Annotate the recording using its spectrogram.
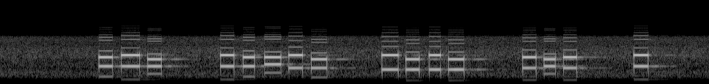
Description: DTMF, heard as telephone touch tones, dialled by hand, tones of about 150 ms. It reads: 897 98064 3131 575 9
